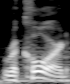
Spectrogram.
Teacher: a piece of data or information stored for future reference but if you stress the second syllable record it turns into a verb meaning to capture sound or video for future use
